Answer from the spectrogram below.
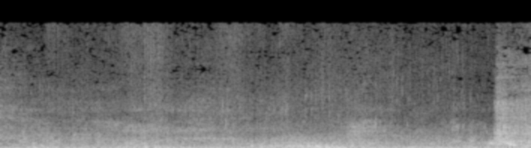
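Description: A kayak pushes off into Islayus Creek in southeast San Francisco, heading east: a steady wash of water and low wind rumble, with a louder burst of splashing near the end. No one speaks.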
